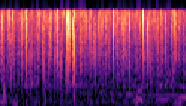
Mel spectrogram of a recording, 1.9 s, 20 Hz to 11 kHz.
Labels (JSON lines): {"label": "biophony, cascading saw", "recorder": "SoundTrap 600 or HydroMoth"}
